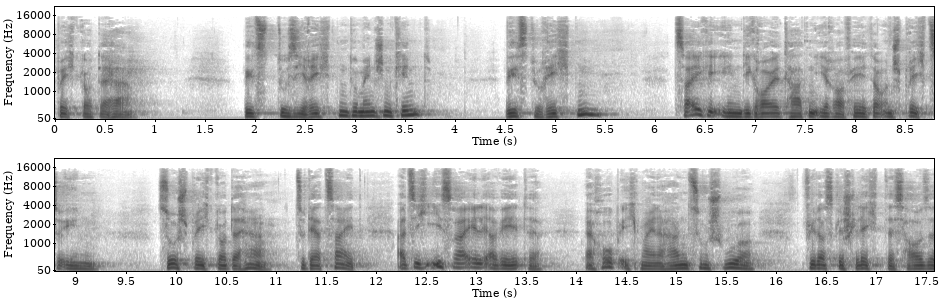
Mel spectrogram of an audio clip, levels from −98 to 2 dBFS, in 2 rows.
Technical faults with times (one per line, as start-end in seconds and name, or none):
0.00-17.59 sample clock jitter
